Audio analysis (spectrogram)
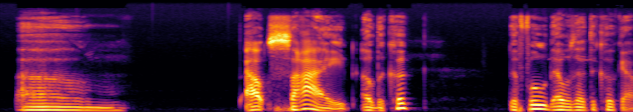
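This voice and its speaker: With an American accent and ordinary pitch variation, the speaker goes at a very slow pace with long, frequent pauses, in a dry, close sound with no echo and a very clean recording with a silent background. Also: man, fairly low pitch for a man. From US South. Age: 50s. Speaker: podcast co-host. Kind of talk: casual chat.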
